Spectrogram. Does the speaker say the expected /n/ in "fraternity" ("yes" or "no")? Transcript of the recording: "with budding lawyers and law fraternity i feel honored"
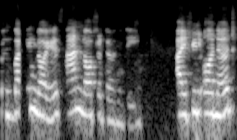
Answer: yes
